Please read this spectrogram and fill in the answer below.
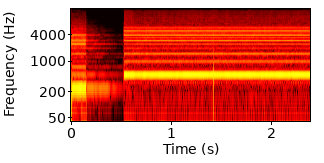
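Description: Synthesizer tones opening a song: a lower buzzy note stops about half a second in, and a higher, bright note follows and is held steady, with a faint click partway through.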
